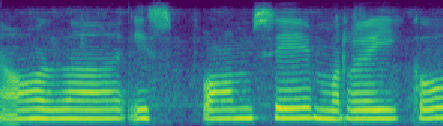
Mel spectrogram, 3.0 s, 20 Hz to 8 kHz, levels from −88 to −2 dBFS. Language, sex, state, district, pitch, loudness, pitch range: Hindi, female, Bihar, West Champaran, 215 Hz, -14 LUFS, 210-220 Hz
